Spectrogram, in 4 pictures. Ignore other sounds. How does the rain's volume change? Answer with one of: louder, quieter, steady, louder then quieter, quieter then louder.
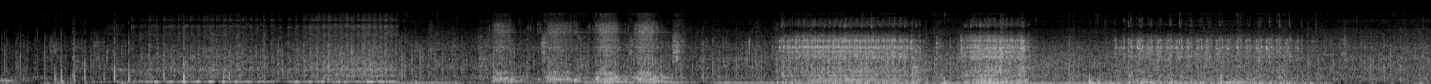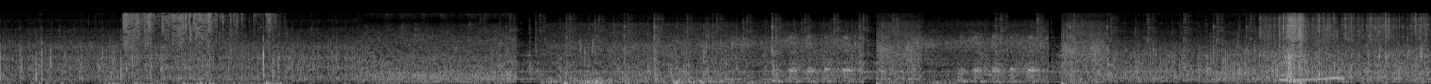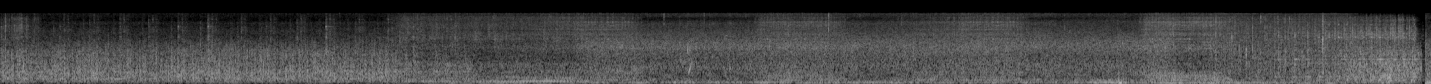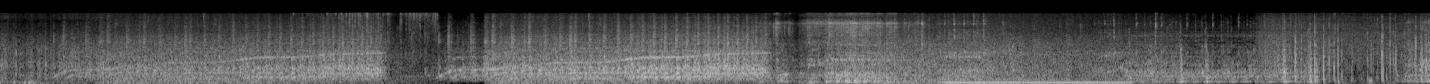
louder.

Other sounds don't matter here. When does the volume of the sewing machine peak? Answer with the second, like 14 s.
50 s.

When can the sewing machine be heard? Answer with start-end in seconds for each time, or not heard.
0.0-13.2, 19.1-57.1.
